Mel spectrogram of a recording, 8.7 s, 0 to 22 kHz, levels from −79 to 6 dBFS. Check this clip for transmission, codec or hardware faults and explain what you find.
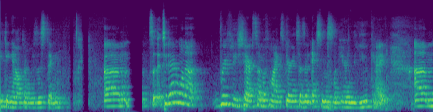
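Three delay-related faults are audible in the sound.

Repeated stalls (stutter) at 1.03–1.77 s and 2.25–2.53 s: late packets repeatedly emptied the jitter buffer, and the receiver stretched the last sound to fill eight gaps (longest 128 ms), then six brief ones, so the audio drags and stutters.

Call audio freeze at 2.57–2.85 s: the sound holds as a fading continuation, then about 140 ms of silence, adding a 257 ms gap, likely from packets held up in transit.

Jitter buffer speed-up at 5.53–6.75 s: the receiver trimmed short pitch-period pieces, around 70 ms in total, to shrink excess delay, so the audio runs 6% faster at unchanged pitch and sounds hurried.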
